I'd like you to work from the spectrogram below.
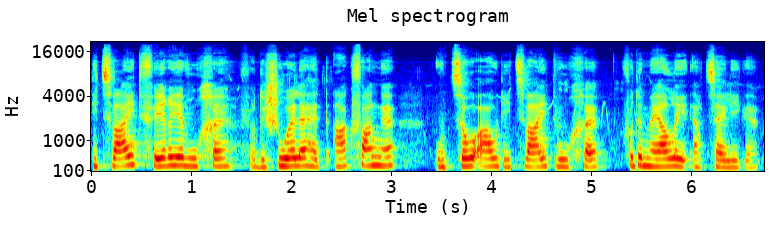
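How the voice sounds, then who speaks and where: A woman with a Swiss German accent reads a fairy tale aloud. Her voice sits high and her pace is slow and gentle. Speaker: storyteller.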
